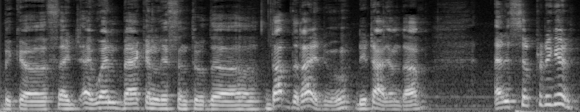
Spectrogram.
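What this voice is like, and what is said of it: Non-native English accent. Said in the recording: “if you haven't noticed from my like not Tickerall accent, I didn't live in English-speaking countries when I was a kid”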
